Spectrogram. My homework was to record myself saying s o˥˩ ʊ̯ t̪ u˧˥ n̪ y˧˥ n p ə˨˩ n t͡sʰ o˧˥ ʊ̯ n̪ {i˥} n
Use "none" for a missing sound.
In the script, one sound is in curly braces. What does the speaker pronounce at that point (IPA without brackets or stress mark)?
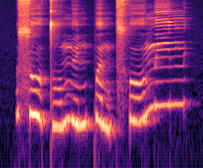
i˥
